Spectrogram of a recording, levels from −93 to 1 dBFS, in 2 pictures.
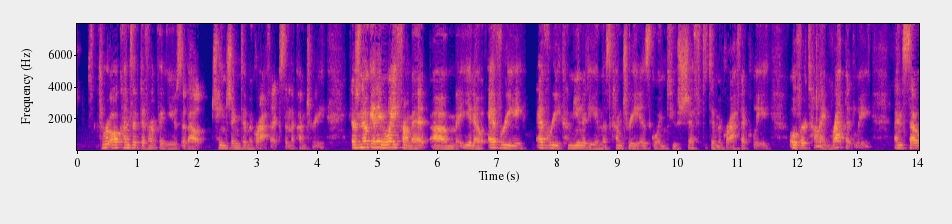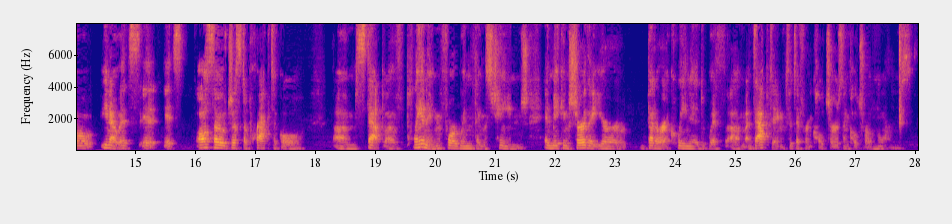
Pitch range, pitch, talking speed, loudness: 135-165 Hz, 150 Hz, 150 wpm, -25 LUFS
